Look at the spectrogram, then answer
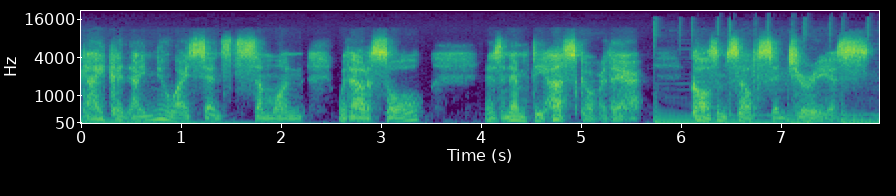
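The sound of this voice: Quiet, raspy, breathy whispering from a man in a put-on character voice, with music in the background. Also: moderate pace.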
